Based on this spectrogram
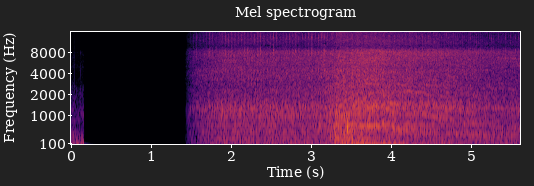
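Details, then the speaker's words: Honda Stream petrol engine, quiet at idle. When revved, a rough metallic knocking ("ngelotok") rises with rpm, pointing to worn crankshaft bearings. Suspected bottom-end knock, not confirmed. "Nah itu Ya temen-temen jelas banget kan saat RPM dinaikkan atau gas kita tekan ya itu ada suara ngelotok ya teman-teman"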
